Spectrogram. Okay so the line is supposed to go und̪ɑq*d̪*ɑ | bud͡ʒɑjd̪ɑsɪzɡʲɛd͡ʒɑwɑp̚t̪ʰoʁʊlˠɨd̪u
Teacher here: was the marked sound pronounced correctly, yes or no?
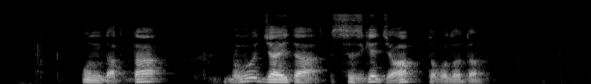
no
